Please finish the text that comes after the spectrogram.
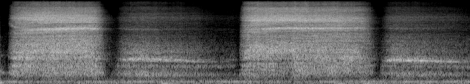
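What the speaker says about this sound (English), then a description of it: "I do it in and out through my mouth. So it sounds like this kind of thing." Two long, forceful breaths in and out through the mouth, loud and close, each inhale rushing followed by a slightly softer exhale.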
